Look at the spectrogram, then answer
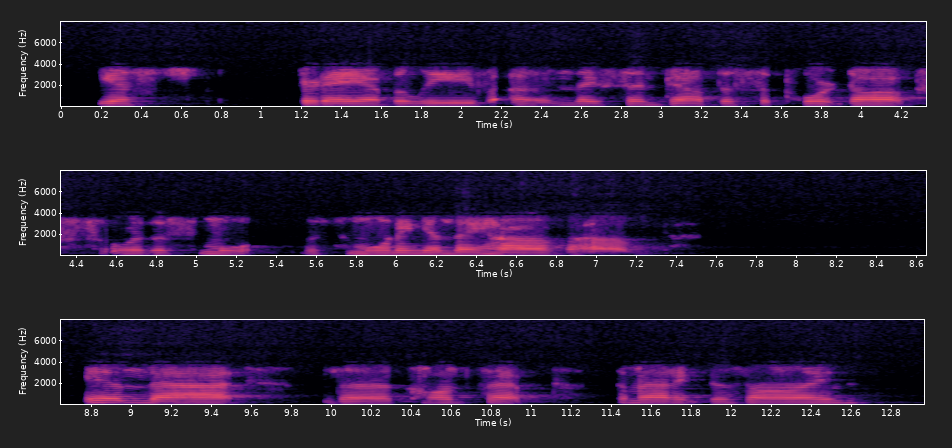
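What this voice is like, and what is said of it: Unwell, strained voice. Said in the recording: “Sorry about my voice. I'm not feeling 100%.”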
